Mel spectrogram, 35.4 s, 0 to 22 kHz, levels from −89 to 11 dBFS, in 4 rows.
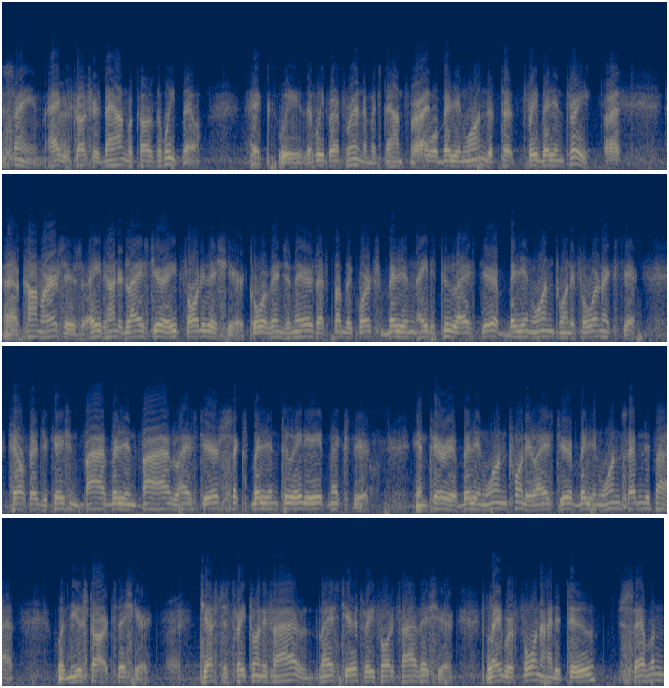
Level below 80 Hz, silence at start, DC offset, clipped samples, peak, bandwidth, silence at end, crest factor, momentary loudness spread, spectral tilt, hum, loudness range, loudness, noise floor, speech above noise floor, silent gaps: -56 dBFS; 0 s; under 0.1%; under 0.1%; -12 dBFS; 8.2 kHz; 0 s; 20 dB; 7 LU; -8.5 dB/octave; none; 2 LU; -30 LUFS; -50 dBFS; 20 dB; none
